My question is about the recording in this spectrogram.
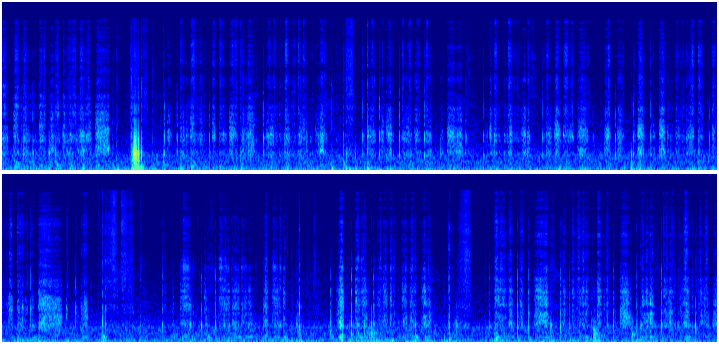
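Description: Pencil writing on a sketchbook page: short scratching strokes with brief pauses between letters. One sharp knock about two and a half seconds in.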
